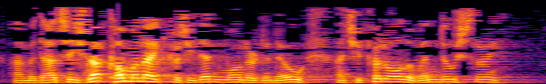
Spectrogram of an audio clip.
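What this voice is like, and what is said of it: Northern Irish accent. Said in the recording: “my wee sweet Northern Ireland accent”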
